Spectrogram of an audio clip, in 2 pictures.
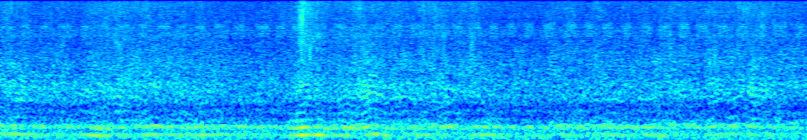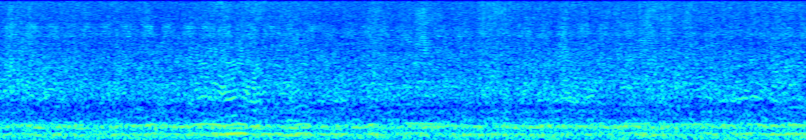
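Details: Bees swarming out of the hive give a continuous, even drone of overlapping wingbeats, low and humming throughout, with a couple of nearer insects briefly swelling the sound near two and eight seconds.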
